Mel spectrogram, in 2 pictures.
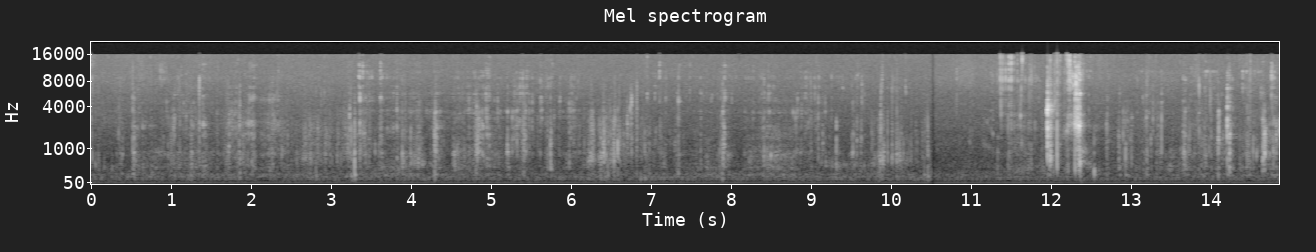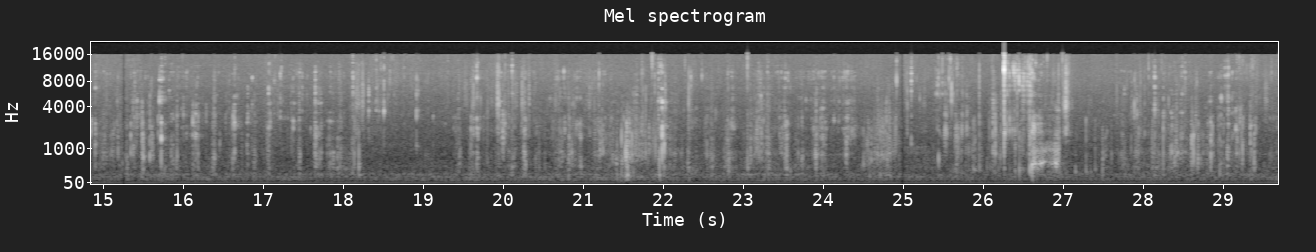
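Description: Close-miked eating: a person chewing and biting soy-braised pork belly, thick deep-fried tofu and rice, with many small wet mouth clicks. A few louder, sharper bites stand out, the loudest about twelve seconds in, others about twenty-two and twenty-seven seconds in.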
